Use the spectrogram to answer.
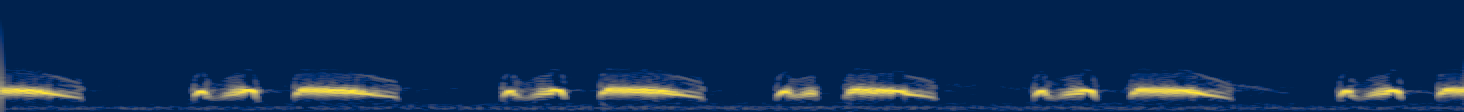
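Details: Spotted dove cooing, played to stimulate and attract other doves: low, mellow coos in repeated phrases, each two quick short notes followed by a longer drawn-out falling coo, about five phrases in seven seconds over a faint low hum.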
